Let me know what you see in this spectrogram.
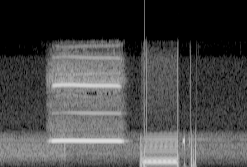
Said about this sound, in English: Anyway, next is a ringtone in Barbados, which sounds exactly like some of the ringtones that you could hear in London.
